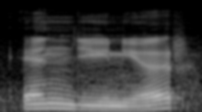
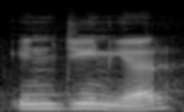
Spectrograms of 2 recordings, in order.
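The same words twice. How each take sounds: First: इंजीनियर begun with an 'e' sound, like "en"; right pronunciation. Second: इंजीनियर said with an 'i' sound at the start, as many people say it; the common wrong way: इंजीनियर with 'i'; wrong pronunciation. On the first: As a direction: start इंजीनियर with 'e', not 'i'. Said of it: "उसे आप ए पढ़ोगे". (सही उच्चारण: इंजीनियर, शुरू में 'ए') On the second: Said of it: "पर इंजीनियर नहीं". (गलत उच्चारण: इंजीनियर, शुरू में 'इ') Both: Shown as a demonstration.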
